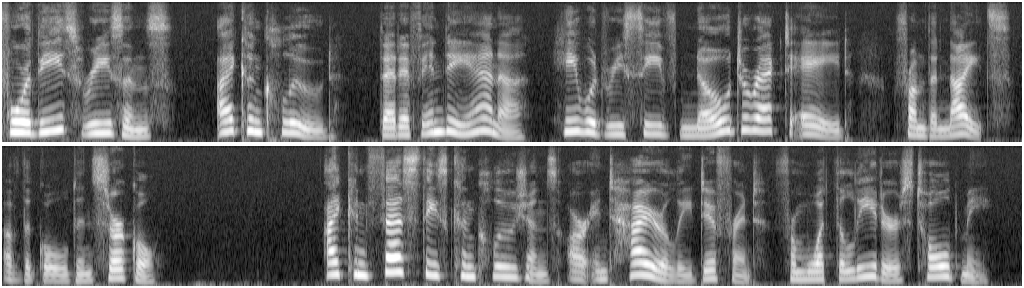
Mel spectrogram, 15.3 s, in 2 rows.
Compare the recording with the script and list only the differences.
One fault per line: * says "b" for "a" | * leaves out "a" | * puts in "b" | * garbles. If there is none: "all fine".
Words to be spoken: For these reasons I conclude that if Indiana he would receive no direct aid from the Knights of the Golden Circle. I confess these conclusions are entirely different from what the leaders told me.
all fine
